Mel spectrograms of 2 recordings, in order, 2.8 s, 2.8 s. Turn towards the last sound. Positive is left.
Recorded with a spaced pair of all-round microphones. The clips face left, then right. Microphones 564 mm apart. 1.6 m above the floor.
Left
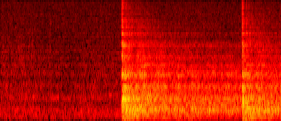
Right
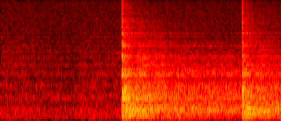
turn(degrees=-10)  # may be behind; listen again after turning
